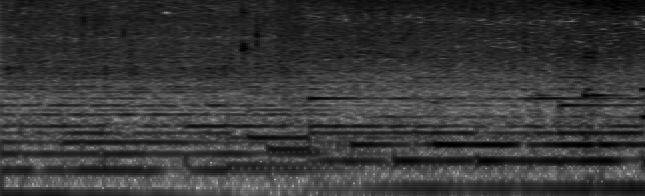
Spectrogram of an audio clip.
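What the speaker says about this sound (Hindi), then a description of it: "फ्लेम को लो रख के सब्जियों को भून लेंगे।" Mixed vegetables with turmeric and salt fry gently on a low flame, a soft continuous sizzle like light rain, with a steady tonal hum running underneath.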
